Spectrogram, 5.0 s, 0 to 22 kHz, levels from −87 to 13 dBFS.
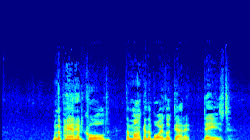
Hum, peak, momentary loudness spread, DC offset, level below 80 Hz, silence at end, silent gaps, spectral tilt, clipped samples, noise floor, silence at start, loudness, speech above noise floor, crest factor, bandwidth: none; 0 dBFS; 16 LU; under 0.1%; -52 dBFS; 0.45 s; none; -6.5 dB/octave; under 0.1%; -62 dBFS; 1.05 s; -19 LUFS; 45 dB; 18 dB; 11.5 kHz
